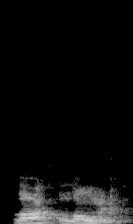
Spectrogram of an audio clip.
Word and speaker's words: Loch Lomond: I think jurors actually yeah so block Lomond lock allowment yeah it is beautiful beautiful place it's a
